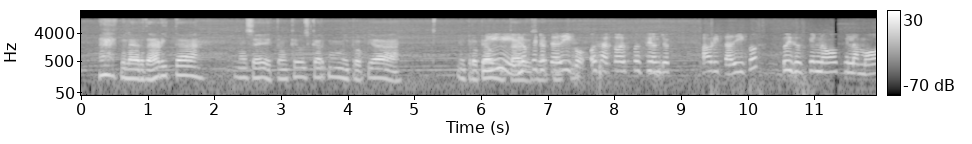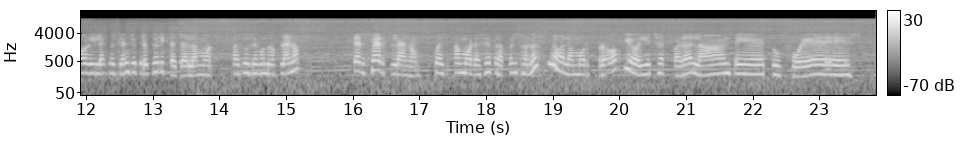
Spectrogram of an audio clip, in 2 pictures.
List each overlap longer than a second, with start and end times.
6.0-7.5

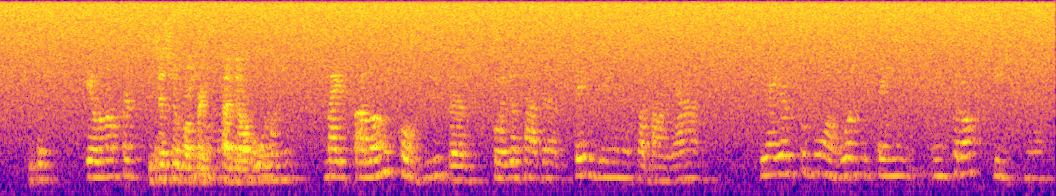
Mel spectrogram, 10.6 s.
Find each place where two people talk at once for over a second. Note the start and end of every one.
1.6-2.8

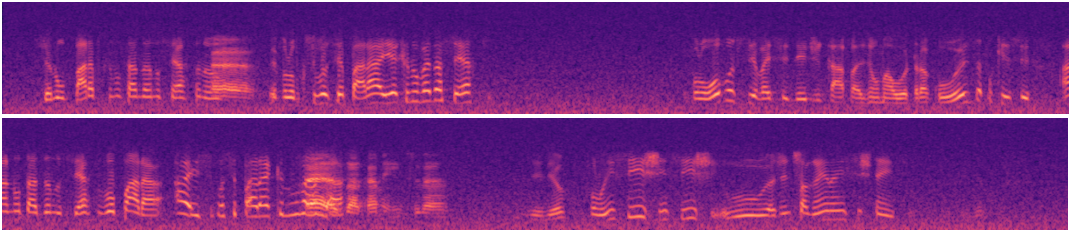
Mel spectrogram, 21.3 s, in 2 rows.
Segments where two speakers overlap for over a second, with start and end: none

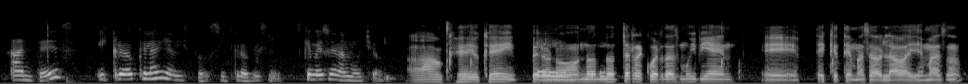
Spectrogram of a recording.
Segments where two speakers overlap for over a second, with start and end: none

